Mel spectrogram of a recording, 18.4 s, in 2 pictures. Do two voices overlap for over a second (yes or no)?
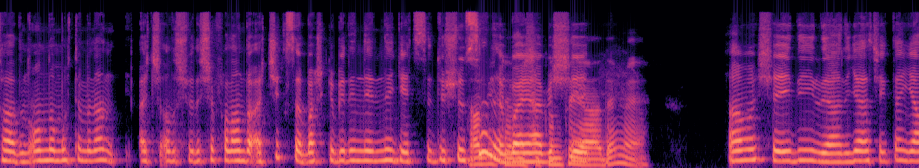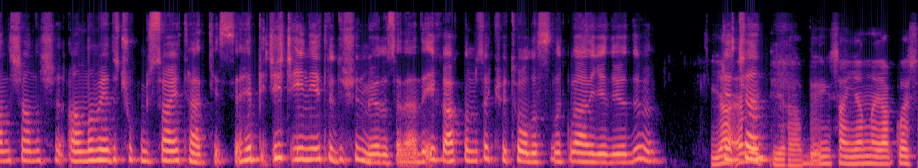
yes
